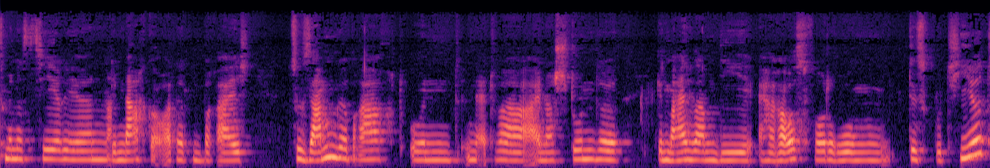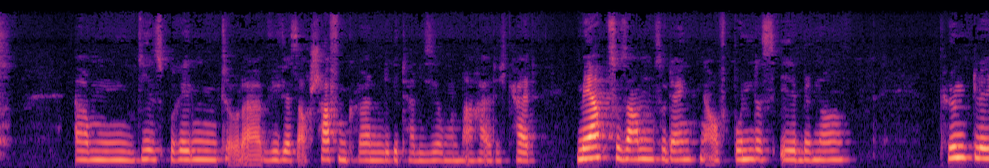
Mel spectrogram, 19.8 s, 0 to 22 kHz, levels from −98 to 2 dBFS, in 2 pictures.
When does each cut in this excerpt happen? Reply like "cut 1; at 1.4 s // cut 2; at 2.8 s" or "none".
cut 1; at 1.1 s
